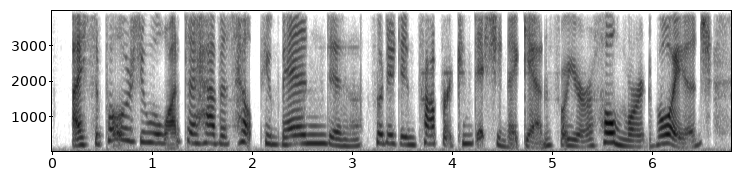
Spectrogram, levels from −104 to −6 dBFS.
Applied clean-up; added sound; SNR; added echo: neural diffusion model UNIVERSE++.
